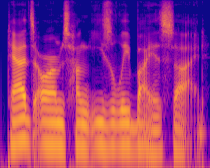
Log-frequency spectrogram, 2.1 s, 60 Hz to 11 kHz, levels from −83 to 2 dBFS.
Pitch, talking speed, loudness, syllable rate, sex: 115 Hz, 200 wpm, -18 LUFS, 4.6 syllables/s, male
